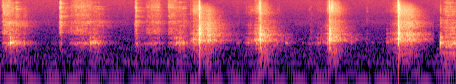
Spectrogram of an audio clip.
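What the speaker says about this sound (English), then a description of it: "Chopping is just so satisfying." Knife chopping carrots on a cutting board at home, the blade striking wood in a loose rhythm of about eight sharp knocks, close and fairly loud, with no talk over it.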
